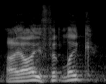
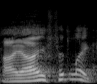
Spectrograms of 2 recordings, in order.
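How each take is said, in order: First: Broad Scottish Doric, a little louder; Doric greeting. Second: Broad Doric greeting, a bit higher and louder. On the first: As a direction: greet them in thick northeast Scots. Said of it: "I would say". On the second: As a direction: say it like a local from Banffshire. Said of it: "Hello, how you doing?". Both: Shown as a demonstration.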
